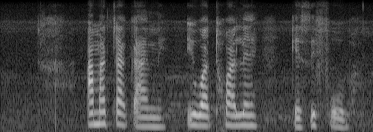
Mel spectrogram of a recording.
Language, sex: Xhosa, female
